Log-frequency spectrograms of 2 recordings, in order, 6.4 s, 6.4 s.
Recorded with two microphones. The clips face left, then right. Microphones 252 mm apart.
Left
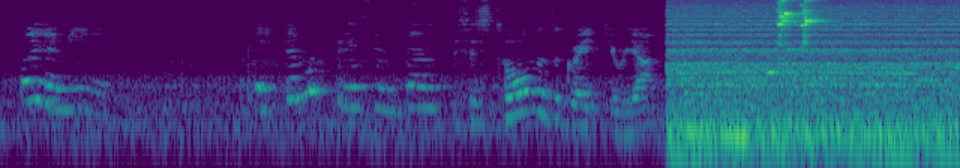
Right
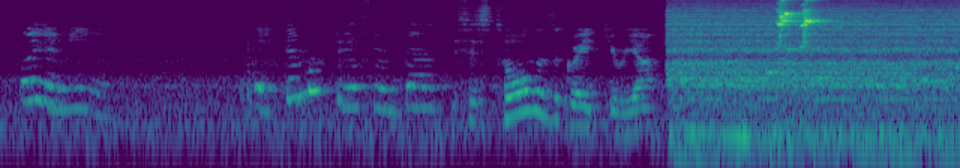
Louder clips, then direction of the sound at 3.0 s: Right 3 dB; 30° right (ahead or behind).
